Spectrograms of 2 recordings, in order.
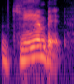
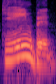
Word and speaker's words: gambit: opening moves in chests pay attention to the word gambit don't say game bit this has a short a now what is a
